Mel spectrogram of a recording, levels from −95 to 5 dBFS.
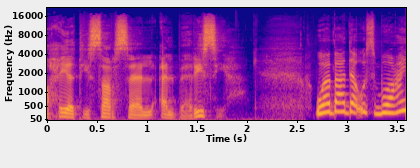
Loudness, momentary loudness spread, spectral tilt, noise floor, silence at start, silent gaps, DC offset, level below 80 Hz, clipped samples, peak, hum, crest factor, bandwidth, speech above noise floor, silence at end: -17 LUFS; 9 LU; -3 dB/octave; -42 dBFS; 0 s; none; under 0.1%; -52 dBFS; under 0.1%; 0 dBFS; none; 18 dB; 18 kHz; 25 dB; 0 s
